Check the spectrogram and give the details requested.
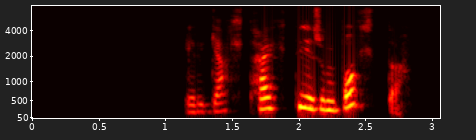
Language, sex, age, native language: Icelandic, female, 30-39, Icelandic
